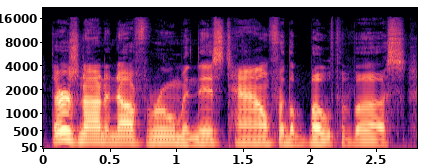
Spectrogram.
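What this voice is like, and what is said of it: Bad put-on cowboy accent. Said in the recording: “that was a terrible fucking cowboy accent”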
